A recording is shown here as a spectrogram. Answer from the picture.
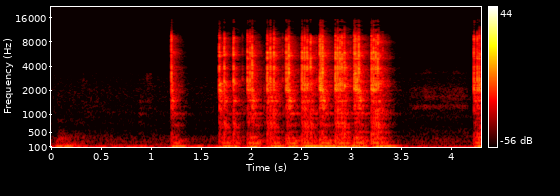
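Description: Detented vertical-gain rotary switch on a Heathkit OS-2 tube oscilloscope clicking through its steps: one click, then a fast run of about eight clicks a second for nearly two seconds. It is being worked back and forth to clean its contacts, because the switch needs massaging.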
